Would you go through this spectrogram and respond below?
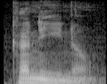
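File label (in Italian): "canino", dialettale crespinese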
